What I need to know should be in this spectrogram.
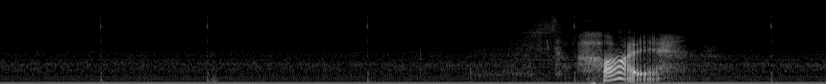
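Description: A soft menu tick sounds as a calendar steps forward a day at a time.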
